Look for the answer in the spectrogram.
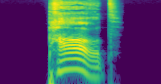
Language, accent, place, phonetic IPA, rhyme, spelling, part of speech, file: German, Germany, Berlin, [paːɐ̯t], -aːɐ̯t, paart, verb, De-paart.ogg
- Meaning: inflection of paaren: 1. third-person singular present 2. second-person plural present 3. plural imperative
